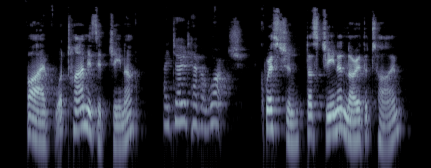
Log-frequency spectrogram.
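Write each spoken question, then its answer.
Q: Does Gina know the time?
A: No, she doesn't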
